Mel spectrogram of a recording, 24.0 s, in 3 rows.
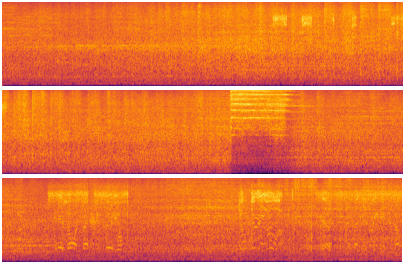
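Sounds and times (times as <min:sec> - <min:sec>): wheels clickety-clack: 0:00.0 - 0:16.7, 0:18.5 - 0:24.0
steel wheels rumbling on rail: 0:00.0 - 0:24.0
high-pitched wheel squeals: 0:12.6 - 0:14.2.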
